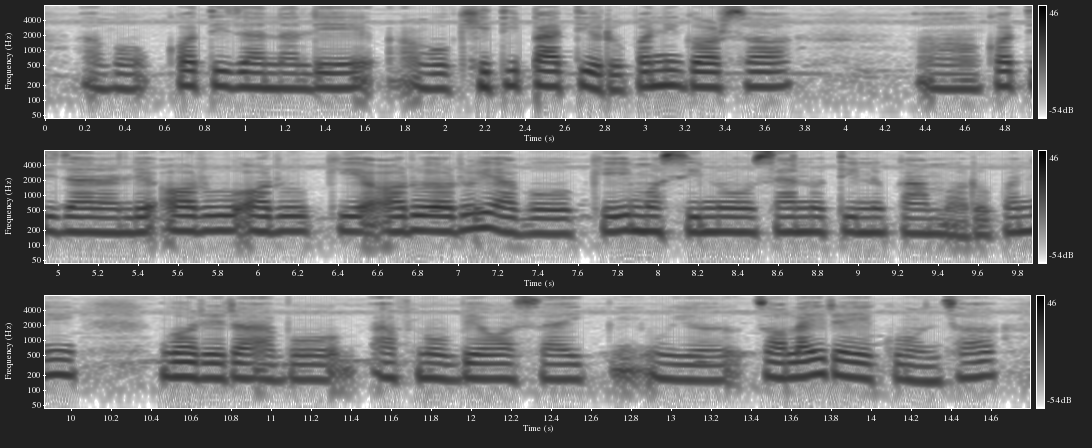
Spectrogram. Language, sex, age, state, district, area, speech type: Nepali, female, 30-45, West Bengal, Kalimpong, rural, spontaneous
